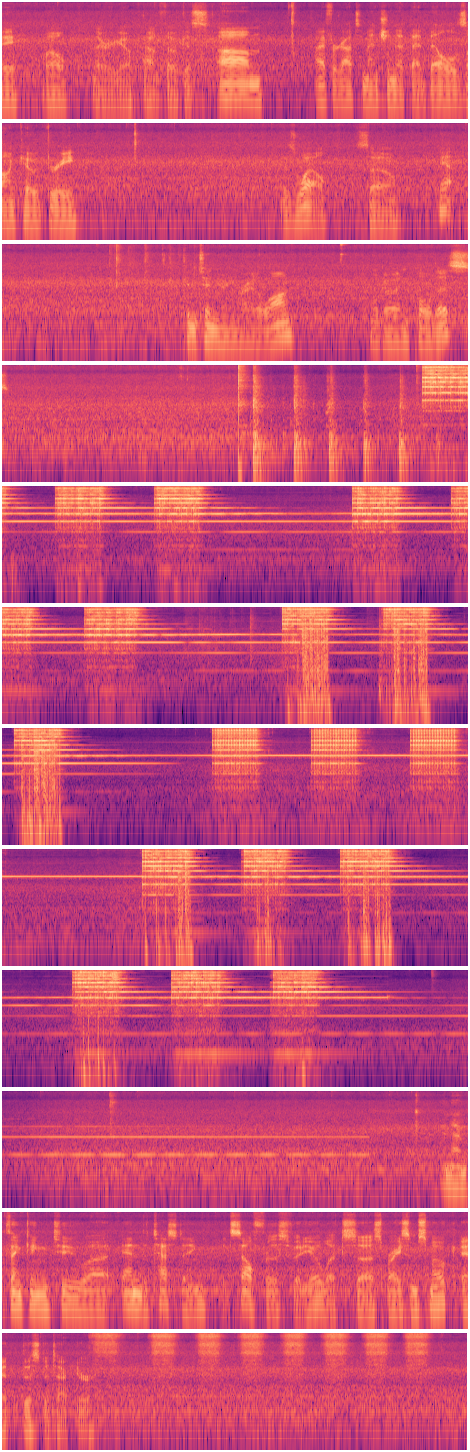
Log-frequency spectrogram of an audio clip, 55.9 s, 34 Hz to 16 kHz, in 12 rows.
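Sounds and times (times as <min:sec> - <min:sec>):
fire alarm bell ringing: 0:18.1 - 0:46.8
steady high beep: 0:24.8 - 0:46.6.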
